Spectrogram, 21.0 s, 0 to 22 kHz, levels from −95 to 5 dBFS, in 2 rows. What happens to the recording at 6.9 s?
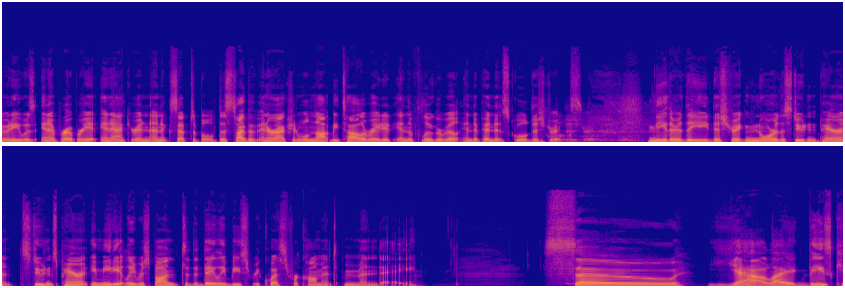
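At 6.9 s the speech falls into a feedback echo between two devices, running from 6.69 to 8.54 s. A second device in the room replays this signal, the microphone picks it up again, and the echo canceller can't remove sound it didn't play itself. The speech returns at a fixed interval of about four tenths of a second, thinner and ringier, peaking at about 16 dB below the speech. Room reverberation would smear the sound continuously rather than repeat it at a regular interval.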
